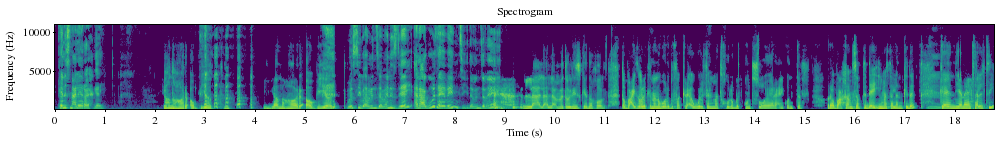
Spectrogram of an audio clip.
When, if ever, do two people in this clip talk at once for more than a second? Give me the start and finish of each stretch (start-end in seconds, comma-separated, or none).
none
